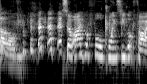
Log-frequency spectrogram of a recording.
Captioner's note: laughing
